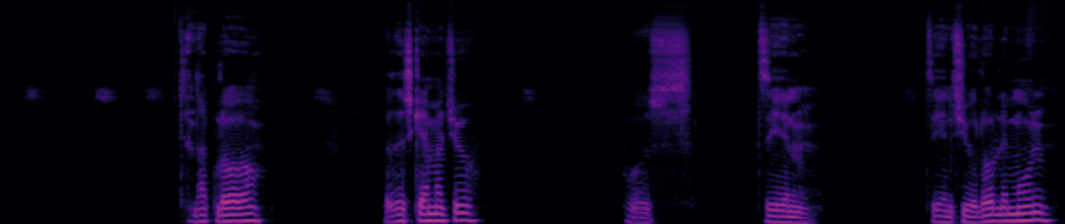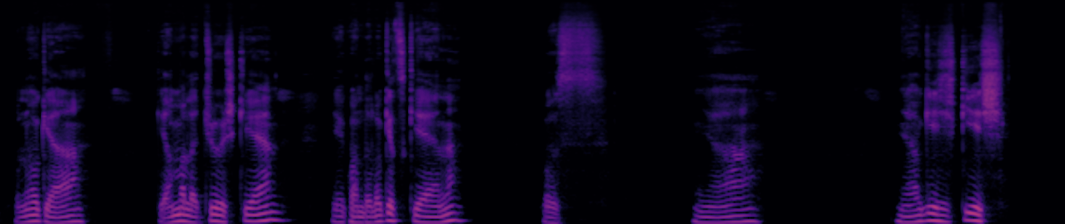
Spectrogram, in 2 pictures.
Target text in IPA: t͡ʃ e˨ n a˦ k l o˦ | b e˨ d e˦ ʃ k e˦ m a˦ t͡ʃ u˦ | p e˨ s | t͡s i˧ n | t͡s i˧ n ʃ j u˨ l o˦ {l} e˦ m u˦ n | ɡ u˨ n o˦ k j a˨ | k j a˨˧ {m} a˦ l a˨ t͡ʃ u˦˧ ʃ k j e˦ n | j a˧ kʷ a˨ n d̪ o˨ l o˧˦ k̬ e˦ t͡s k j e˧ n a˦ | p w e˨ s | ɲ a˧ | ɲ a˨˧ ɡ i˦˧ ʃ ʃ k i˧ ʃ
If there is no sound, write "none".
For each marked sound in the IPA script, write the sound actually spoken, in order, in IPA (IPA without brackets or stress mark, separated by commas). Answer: l, m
